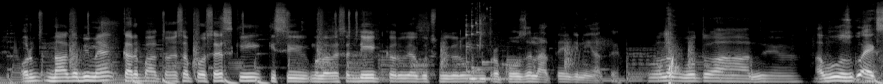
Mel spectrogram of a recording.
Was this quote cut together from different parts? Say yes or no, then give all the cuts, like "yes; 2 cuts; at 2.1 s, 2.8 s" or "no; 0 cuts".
no; 0 cuts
